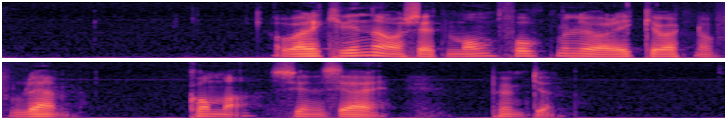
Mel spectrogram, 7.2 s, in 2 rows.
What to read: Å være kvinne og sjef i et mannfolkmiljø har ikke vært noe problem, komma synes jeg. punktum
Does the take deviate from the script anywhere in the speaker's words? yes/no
yes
